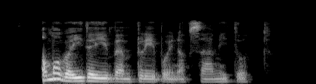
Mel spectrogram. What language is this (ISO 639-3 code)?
hun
